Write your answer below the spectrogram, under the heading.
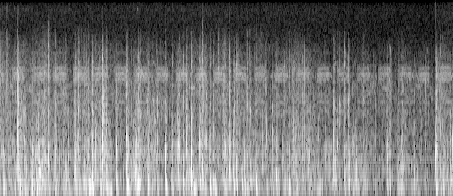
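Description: Hoofbeats of several horses moving fast over dry ground, a dense, irregular clatter that grows fainter near the end as they ride away.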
